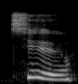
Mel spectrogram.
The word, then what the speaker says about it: two: be very very careful that two the W's silent all right last one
